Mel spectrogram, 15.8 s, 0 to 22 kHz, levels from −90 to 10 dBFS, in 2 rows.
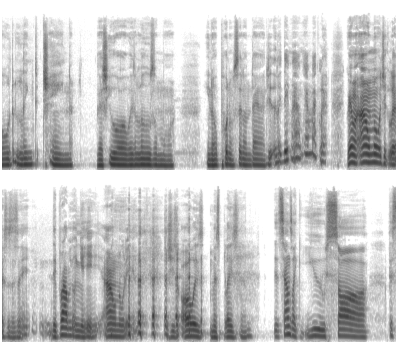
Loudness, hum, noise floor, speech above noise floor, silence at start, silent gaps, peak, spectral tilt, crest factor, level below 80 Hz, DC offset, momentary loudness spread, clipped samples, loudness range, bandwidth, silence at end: -20 LUFS; none; -51 dBFS; 32 dB; 0 s; none; -2 dBFS; -5.5 dB/octave; 18 dB; -62 dBFS; under 0.1%; 11 LU; under 0.1%; 3 LU; 15 kHz; 0 s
